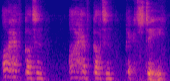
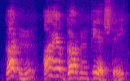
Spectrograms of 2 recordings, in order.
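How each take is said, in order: First: British gotten, much softer, crisp t; British accent. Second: American gotten, flapped t; American accent. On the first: Teacher models British gotten: British accent. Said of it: "In British". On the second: Teacher models American gotten: American accent. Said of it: "In America". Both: Shown as a demonstration.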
